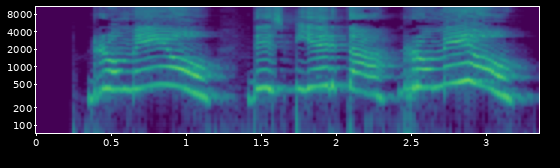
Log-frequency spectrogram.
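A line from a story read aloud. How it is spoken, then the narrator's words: Inconsolable shouting. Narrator (Spanish): gritaba sin consuelo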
